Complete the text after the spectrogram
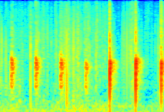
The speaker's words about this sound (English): Applause, applause from the gallery.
